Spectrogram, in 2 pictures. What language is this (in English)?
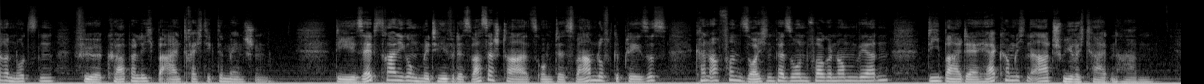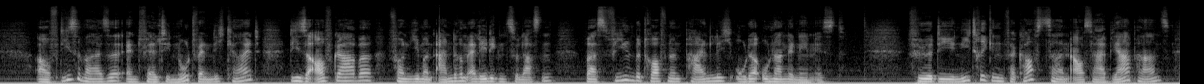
German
